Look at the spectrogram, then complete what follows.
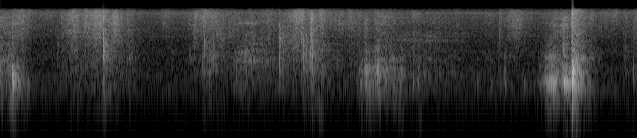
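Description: Soft handling noises from piping soap frosting by hand: scattered light knocks and rustles, the loudest a little before the end.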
